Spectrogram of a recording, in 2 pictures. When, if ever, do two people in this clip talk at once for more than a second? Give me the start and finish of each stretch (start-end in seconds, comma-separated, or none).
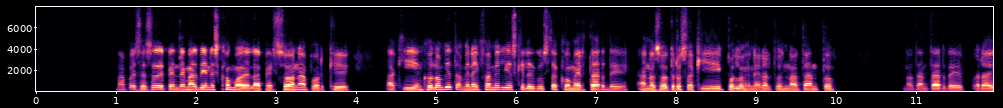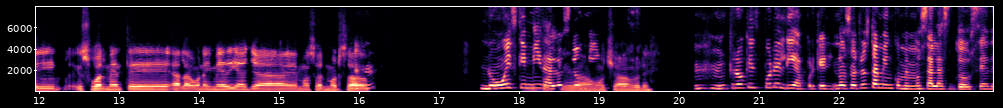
18.1-19.5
